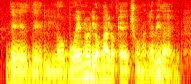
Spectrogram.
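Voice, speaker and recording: A man speaks with a very deep, low pitch and fairly even intonation. Noticeable background noise sits behind him. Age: 70s. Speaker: descendant of historical generals, storyteller. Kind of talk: interview, casual storytelling.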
